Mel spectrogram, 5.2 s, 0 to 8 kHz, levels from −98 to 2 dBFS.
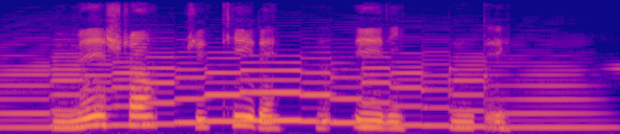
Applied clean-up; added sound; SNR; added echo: none; Wind instrument, woodwind instrument; 4 dB; none.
